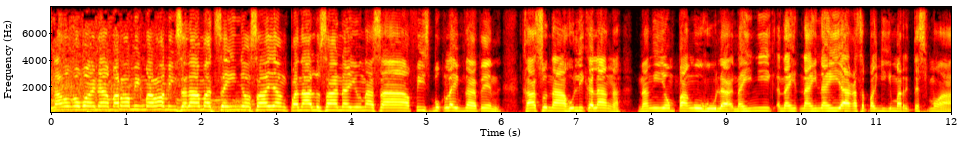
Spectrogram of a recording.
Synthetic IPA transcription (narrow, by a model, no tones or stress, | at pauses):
nɐkokɐwanɐmɐɾaːmɪŋmɐɾaːmɪŋs̬ɐlaːmɐt̪̚sɐʔɪɲjo̞saːjɐŋpɐnaːlo̞saːnɐjʊŋnaːsɐfɛjsbʊklajb̚naːt̪ɪn | kaːso̞nɐɦʊlikɐlaŋ | nɐŋɪɲo̞ŋpɐŋuhuːlɐnɐhɪniknɐnɐhɪnɐhɪjaːkɐsɐpɐɡiɡɪŋmɐɾɪt̪ɛsmo̞ha̰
